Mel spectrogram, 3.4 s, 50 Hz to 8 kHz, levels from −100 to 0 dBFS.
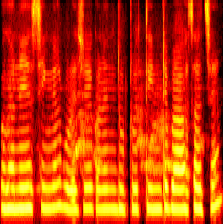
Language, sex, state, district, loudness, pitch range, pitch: Bengali, female, West Bengal, North 24 Parganas, -18 LUFS, 260-275 Hz, 265 Hz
